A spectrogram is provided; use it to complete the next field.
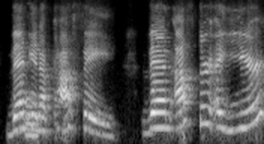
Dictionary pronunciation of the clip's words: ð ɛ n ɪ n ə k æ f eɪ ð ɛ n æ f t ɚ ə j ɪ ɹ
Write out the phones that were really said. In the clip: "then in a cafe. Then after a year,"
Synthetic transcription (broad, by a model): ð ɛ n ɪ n ə k æ f eɪ ð ɛ n æ f t ɚ ə j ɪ ɹ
